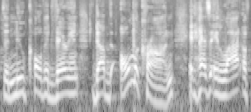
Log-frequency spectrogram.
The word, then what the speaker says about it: Omicron: Kohli, talk to us more about Omicron. First, am I pronouncing that right?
